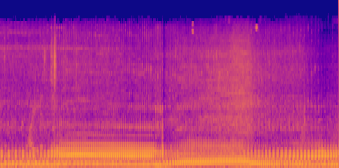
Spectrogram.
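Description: A nearby motorcycle engine revs up and pulls away.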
